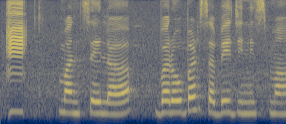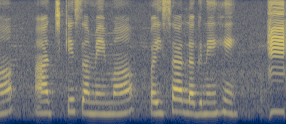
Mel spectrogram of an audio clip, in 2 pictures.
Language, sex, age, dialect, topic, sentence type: Chhattisgarhi, female, 25-30, Central, banking, statement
